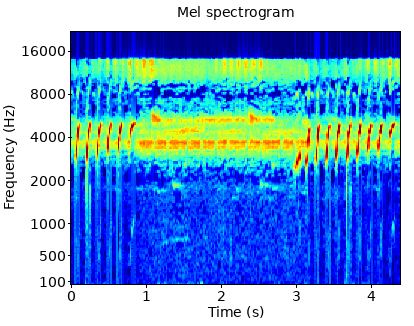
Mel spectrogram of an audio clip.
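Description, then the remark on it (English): A ventriloquial frog calling in a forest on top of a remote, rugged mountain: a rapid run of sharp, high-pitched chirping pulses, then a sustained buzzing trill for a couple of seconds, before the quick pulsed chirps resume. No voices. “One of the species we came across was the ventriloquial frog.”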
